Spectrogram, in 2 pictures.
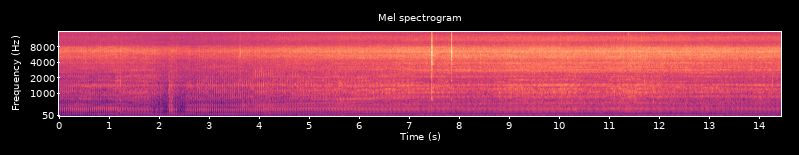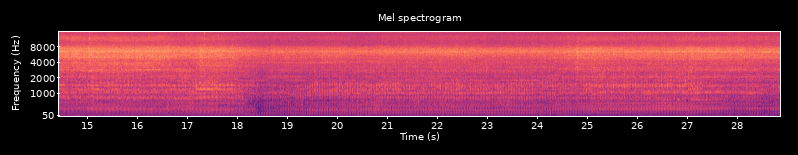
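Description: Trail motorcycle engine running while riding over a rough gravel dirt track. The engine note climbs over the first ten seconds or so and eases off about two-thirds of the way through. Two sharp knocks, the loudest sounds, come close together about a quarter of the way in.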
